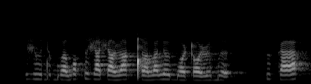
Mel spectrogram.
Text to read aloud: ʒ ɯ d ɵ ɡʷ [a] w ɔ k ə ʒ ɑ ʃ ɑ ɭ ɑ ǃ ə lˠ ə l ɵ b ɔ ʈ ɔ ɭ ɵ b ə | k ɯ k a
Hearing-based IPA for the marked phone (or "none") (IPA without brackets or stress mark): ɑ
